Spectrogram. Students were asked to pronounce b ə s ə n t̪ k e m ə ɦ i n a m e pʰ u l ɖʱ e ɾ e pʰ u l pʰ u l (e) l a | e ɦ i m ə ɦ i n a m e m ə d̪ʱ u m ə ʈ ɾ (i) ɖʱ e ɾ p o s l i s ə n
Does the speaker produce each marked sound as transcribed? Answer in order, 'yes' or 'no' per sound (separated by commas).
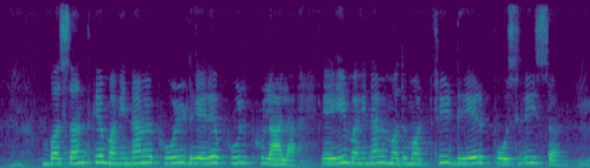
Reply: no, yes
